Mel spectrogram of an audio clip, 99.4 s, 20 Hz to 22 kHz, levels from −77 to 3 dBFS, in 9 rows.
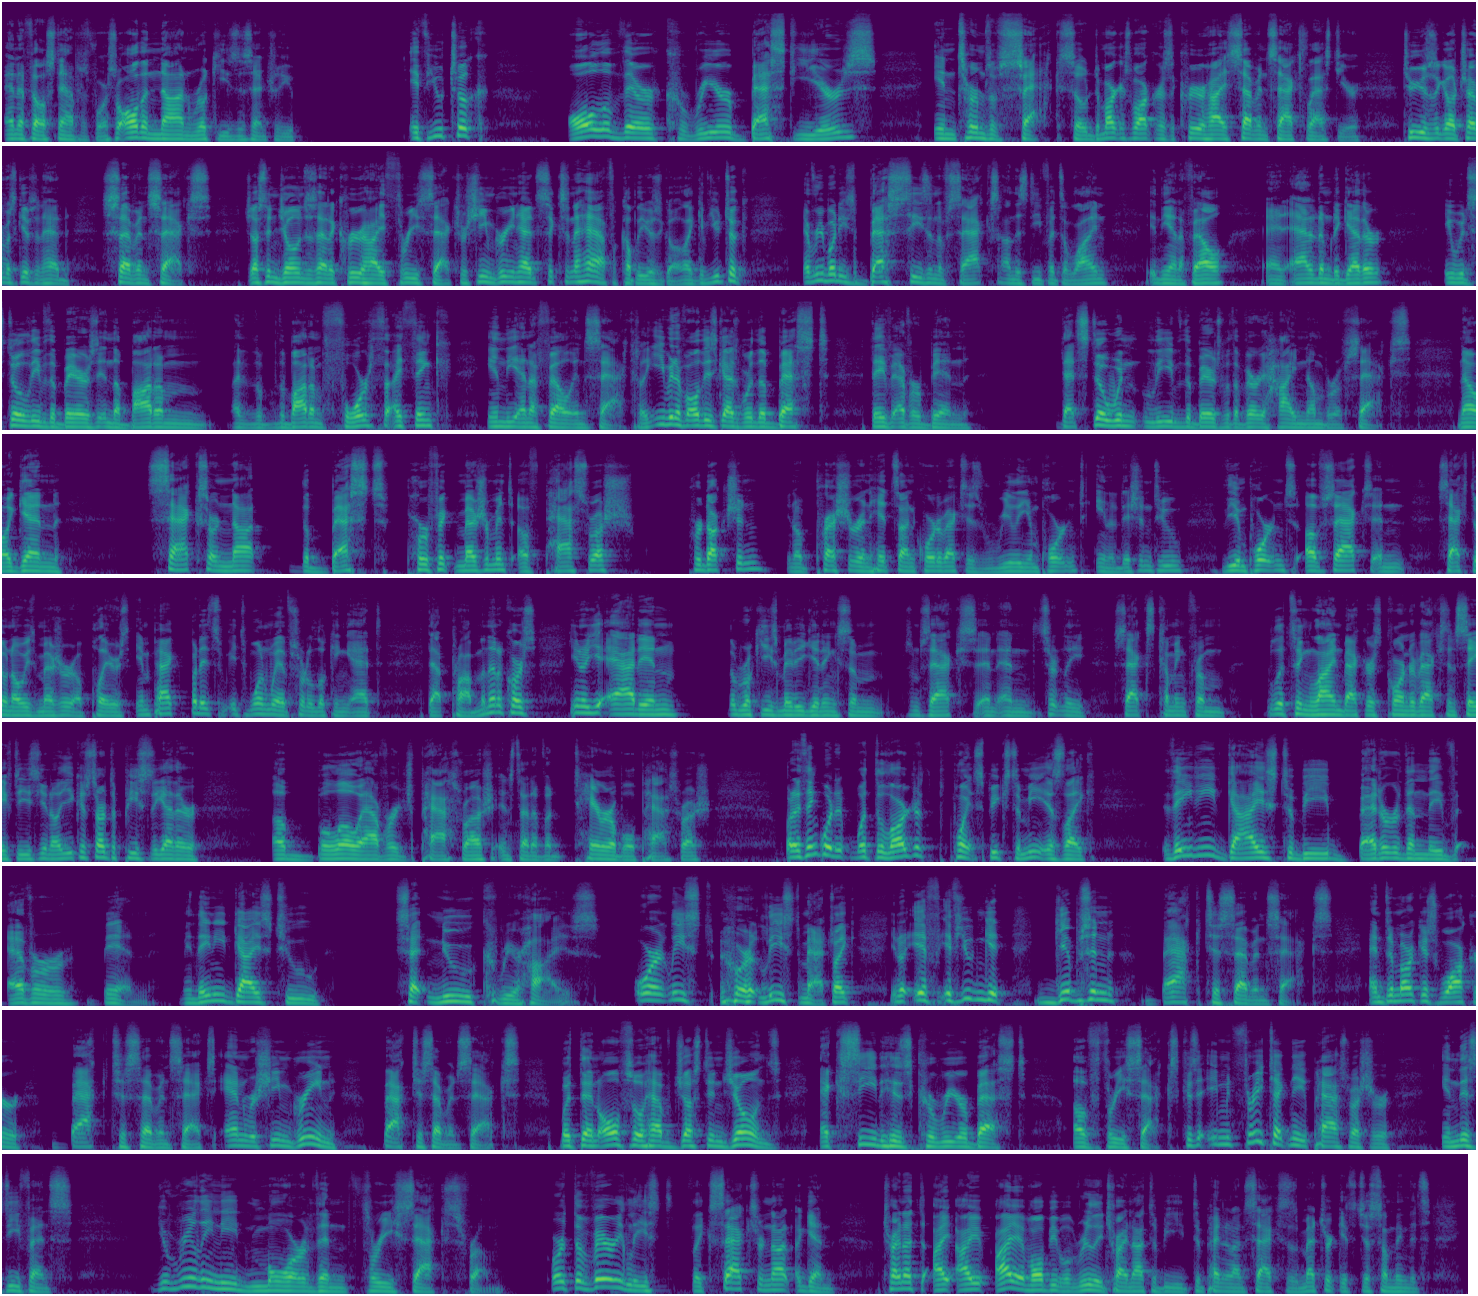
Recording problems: none

